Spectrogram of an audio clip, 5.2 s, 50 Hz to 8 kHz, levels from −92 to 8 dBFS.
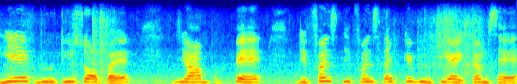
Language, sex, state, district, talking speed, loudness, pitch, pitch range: Hindi, female, Maharashtra, Mumbai Suburban, 160 wpm, -17 LUFS, 300 Hz, 285-315 Hz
